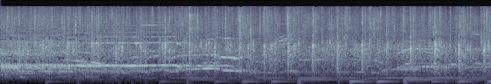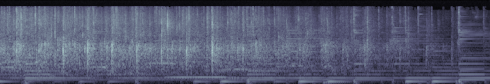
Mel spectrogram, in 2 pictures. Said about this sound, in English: How about another round of applause for our VIP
